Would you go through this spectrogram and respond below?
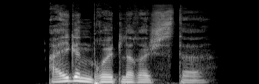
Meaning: inflection of eigenbrötlerisch: 1. strong/mixed nominative/accusative feminine singular superlative degree 2. strong nominative/accusative plural superlative degree
- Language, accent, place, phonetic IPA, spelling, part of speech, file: German, Germany, Berlin, [ˈaɪ̯ɡn̩ˌbʁøːtləʁɪʃstə], eigenbrötlerischste, adjective, De-eigenbrötlerischste.ogg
